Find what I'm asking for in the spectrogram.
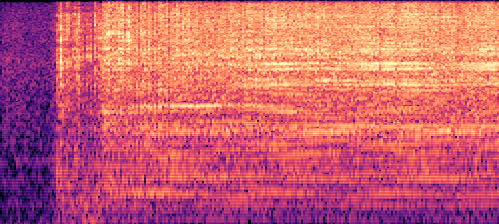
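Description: The motor spins up within half a second to a steady, loud, high buzzing whine that holds even with no dropouts: running properly.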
